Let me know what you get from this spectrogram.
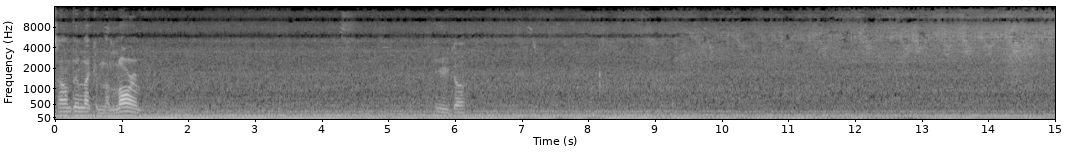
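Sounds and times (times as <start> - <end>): low rumble: 0.0 - 15.0
high sliding bird calls: 6.9 - 15.0.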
